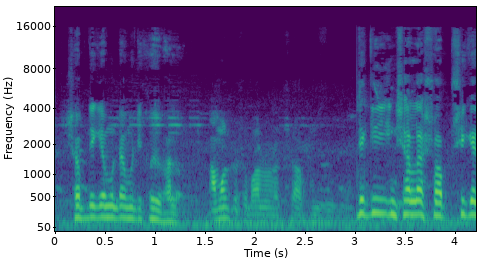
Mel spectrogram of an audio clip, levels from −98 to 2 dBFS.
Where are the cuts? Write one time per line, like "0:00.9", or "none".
0:03.0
